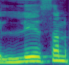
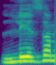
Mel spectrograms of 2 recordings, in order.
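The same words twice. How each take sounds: First: लेसन with a hissed s, "le-san"; correct pronunciation. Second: लेसन with a buzzed z, "le-zan"; wrong pronunciation. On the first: Teacher giving the right reading, demonstrating correct pronunciation. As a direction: say लेसन with s, never z. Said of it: "लेसन पढ़ेंगे". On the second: Teacher warning against a misreading, demonstrating wrong pronunciation. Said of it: "लेसन नहीं पढ़ेंगे". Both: Shown as a demonstration.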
